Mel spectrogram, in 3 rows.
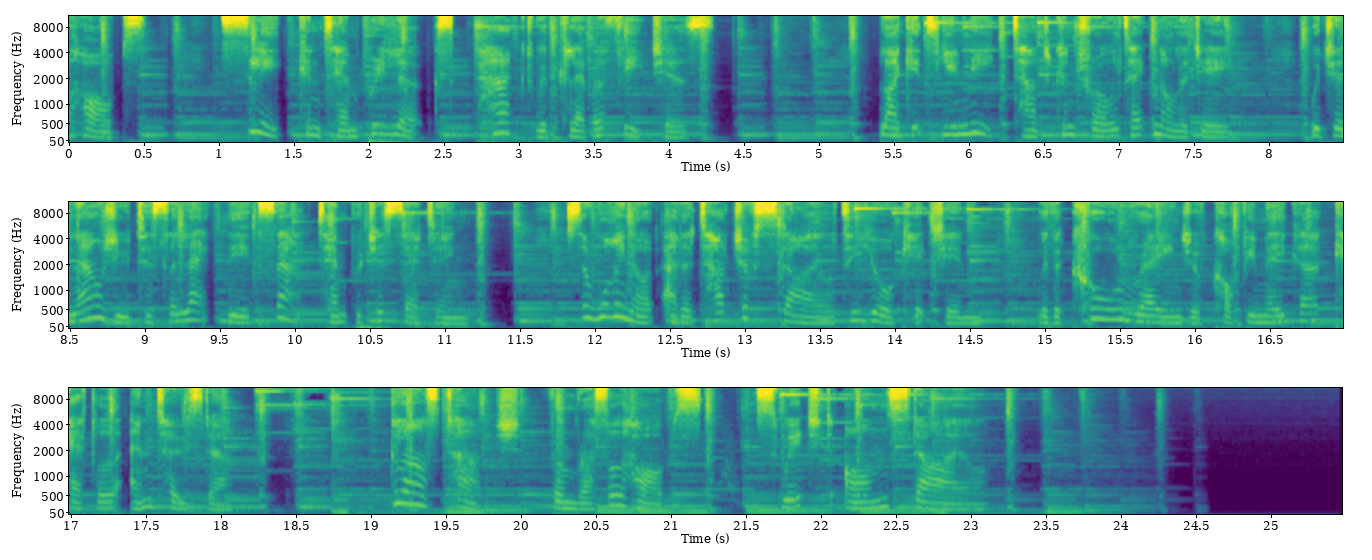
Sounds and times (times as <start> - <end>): Speech: 0.0 - 4.3, 5.4 - 11.2, 11.8 - 18.1, 19.1 - 23.2
Music: 0.0 - 24.6.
